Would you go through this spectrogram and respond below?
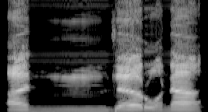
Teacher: حمزہ کو نون کے ساتھ ملاتے ہوئے غنہ کیا جائے گا، اور زال کے اوپر زبر ہے، را کے اوپر جزم ہے، تو لہٰذا زال کو جب را کے ساتھ ملائیں گے تو را موٹی پڑھی جائے گی، اور نون کو الف کے ساتھ ملاتے ہوئے ایک الف کے برابر کھینچ کر پڑھا جائے گا، اور وقف کرنے کی حالت میں بھی نون کو الف کے ساتھ ملاتے ہوئے ایک الف کے برابر کھینچ کر پڑھا جائے گا۔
